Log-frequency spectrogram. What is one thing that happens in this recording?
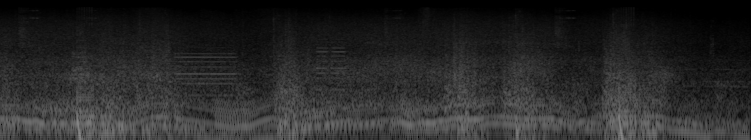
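An off-road buggy engine drones steadily, rising and falling in pitch.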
